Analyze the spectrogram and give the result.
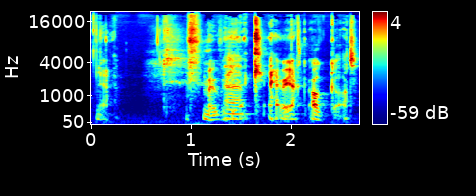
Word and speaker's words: Mariah: Did you just pronounce her Maria Carey? – I did, yes. – Oh, come on. – I was... very 50-50 on it. I didn't know. – It's Mariah Carey.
